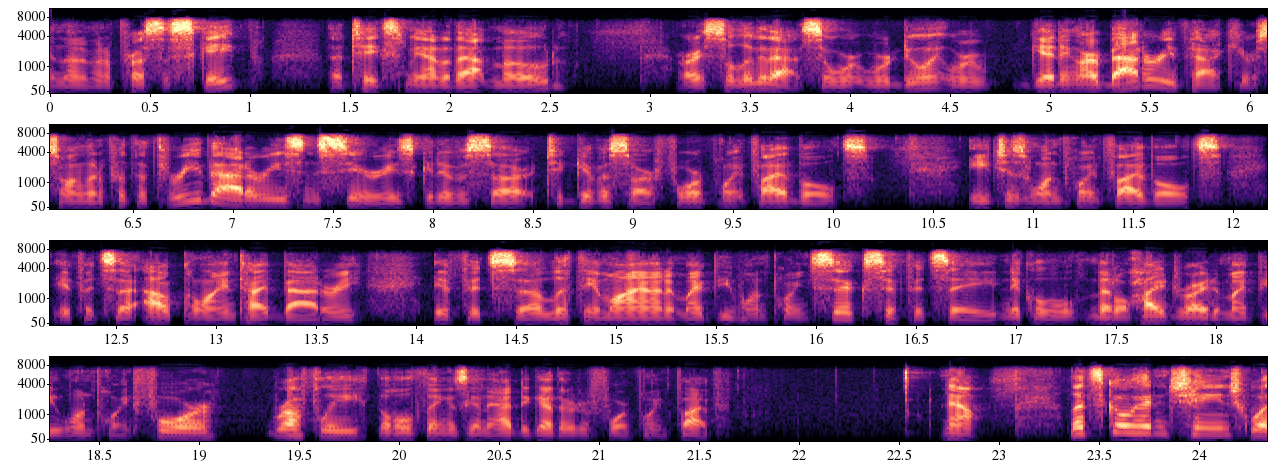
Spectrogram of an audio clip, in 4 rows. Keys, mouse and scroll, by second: 0.6 Escape, 2.1 scroll down 1, 2.6 right click, 3.1 ctrl+scroll down 1, 3.5 right click, 5.2 right click, 9.9 right click, 21.3 right click.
